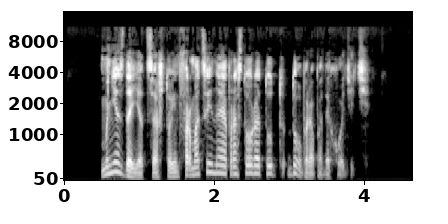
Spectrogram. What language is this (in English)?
Belarusian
